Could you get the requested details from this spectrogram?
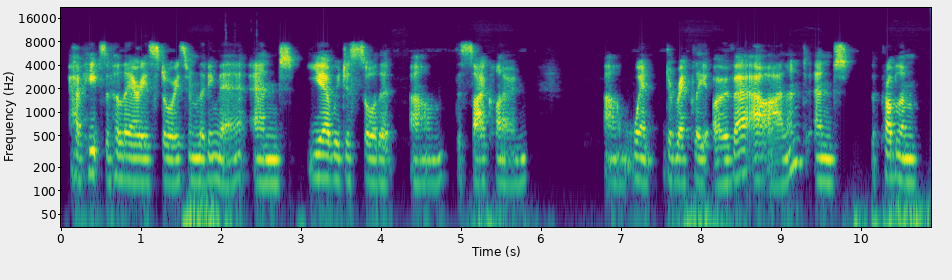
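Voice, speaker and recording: A woman's voice: rumbling low, lo-fi sound. A woman, chatting casually as a guest on a podcast, peppering her talk with "like" and "um". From Australia. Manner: chatty, lots of "like" and "um". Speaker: guest singer-songwriter.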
